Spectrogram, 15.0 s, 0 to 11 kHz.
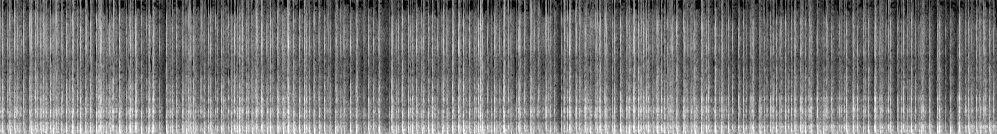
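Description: Fingertips and nails rapidly tap the side wall of a tall, hollow Pringles cardboard crisp tube held in the hand. The result is a dense, continuous stream of short, dry clicks with a hollow papery tone that peaks around 1.8 kHz, and each tap dies away almost instantly.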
